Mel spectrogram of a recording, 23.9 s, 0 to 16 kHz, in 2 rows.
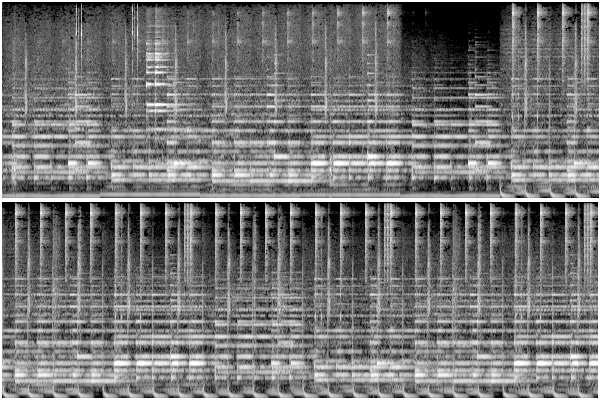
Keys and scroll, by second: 4.7 ctrl+space, 6.6 ctrl+-, 7.0 F9, 11.0 ctrl+space, 11.4 ctrl+space, 17.5 space.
